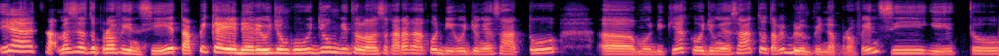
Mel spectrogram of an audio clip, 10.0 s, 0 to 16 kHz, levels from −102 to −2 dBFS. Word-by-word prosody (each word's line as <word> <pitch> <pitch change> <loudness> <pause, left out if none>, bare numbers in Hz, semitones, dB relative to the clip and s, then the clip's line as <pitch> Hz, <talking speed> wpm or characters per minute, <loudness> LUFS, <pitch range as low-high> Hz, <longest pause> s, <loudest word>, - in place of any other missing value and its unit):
iya, 330 +1 +2 0.2
sa - - +2
masih 280 +2 +1
satu 275 - +3
provinsi, 235 - +2
tapi 215 +6 0
kayak 250 -7 +7
dari 215 0 +6
ujung 230 0 +5
ke 215 - -3
ujung, 245 +6 0
gitu 245 - -1
loh. 190 -2 +2
Sekarang 215 +4 -3
aku 220 +3 -2
di 180 -3 -4
ujung 175 0 -5
yang 175 - -6
satu, 210 - -3 0.4
eee, 170 -1 +1
mudiknya 165 - -5
ke - - -8
ujung 185 -2 -3
yang 170 +1 -4
satu, 240 +2 -2
tapi - - -3
belum 200 -9 0
pindah 150 -2 -7
provinsi, 210 - -4
gitu. 170 +3 -8
215 Hz, 180 wpm, -22 LUFS, 175-245 Hz, 0.4 s, kayak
